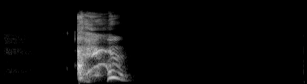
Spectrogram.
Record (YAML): cough_length: 3.1 s
cough_amplitude: 32195
cough_signal_mean_std_ratio: 0.28
survey_phase: beta (2021-08-13 to 2022-03-07)
age: 45-64
gender: Female
wearing_mask: 'No'
symptom_cough_any: true
symptom_onset: 30 days
smoker_status: Never smoked
respiratory_condition_asthma: false
respiratory_condition_other: false
recruitment_source: Test and Trace
submission_delay: 1 day
covid_test_result: Negative
covid_test_method: RT-qPCR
